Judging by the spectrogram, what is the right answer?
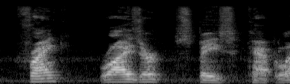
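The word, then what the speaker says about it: Reiser: and mineral identification followed by my name Frank Riser space capital M period capital S period Riser is spelled r-e-i-s-e-r I encourage you to watch my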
